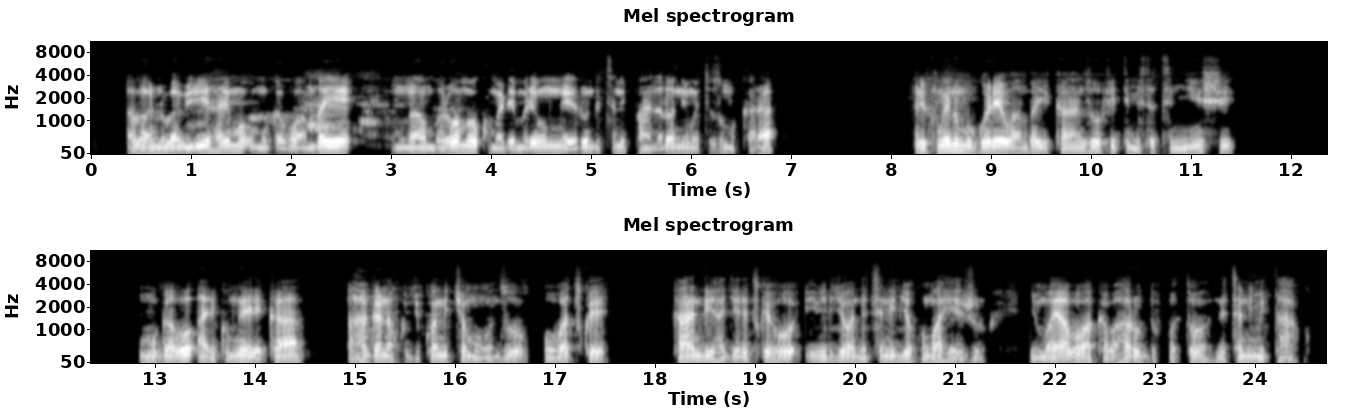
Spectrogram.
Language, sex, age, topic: Kinyarwanda, male, 18-24, finance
